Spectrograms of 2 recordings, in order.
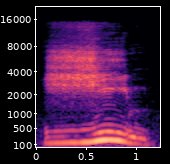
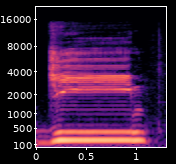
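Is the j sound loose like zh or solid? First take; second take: loose; solid. First: The j is loose, sounding like zh. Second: The j is solid with a full closure. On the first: The speaker calls it wrong. "Some people they loosen this letter" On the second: The speaker calls it right. "It is a solid letter"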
